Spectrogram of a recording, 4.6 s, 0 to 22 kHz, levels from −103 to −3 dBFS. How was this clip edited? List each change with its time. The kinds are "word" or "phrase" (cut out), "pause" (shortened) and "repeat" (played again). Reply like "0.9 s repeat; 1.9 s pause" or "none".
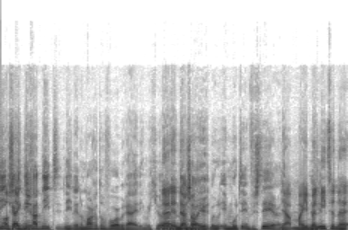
1.0 s phrase; 2.2 s word; 2.8 s word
